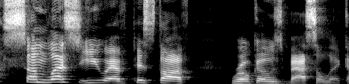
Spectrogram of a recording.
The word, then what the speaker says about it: Roko's basilisk: Unless you have pissed off Roko's basilisk. I think that's how you pronounce it. I don't know why I always call it Roku basilisk, but anyways.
